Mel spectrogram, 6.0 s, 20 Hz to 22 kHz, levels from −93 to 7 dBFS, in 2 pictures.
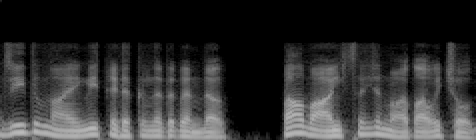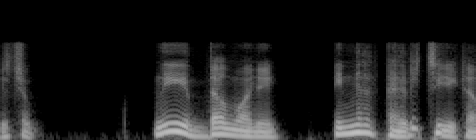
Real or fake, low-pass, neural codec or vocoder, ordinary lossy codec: fake; 7.2 kHz; codec, 16 kHz, 0.5 kbps, FreqCodec, larger model; none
